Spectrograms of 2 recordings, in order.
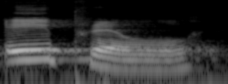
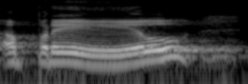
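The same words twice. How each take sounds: First: The first syllable sounds like 'ape'. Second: The first syllable sounds like 'ap'. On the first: The speaker calls it right. "it is April" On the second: The speaker calls it wrong. "is not April"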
